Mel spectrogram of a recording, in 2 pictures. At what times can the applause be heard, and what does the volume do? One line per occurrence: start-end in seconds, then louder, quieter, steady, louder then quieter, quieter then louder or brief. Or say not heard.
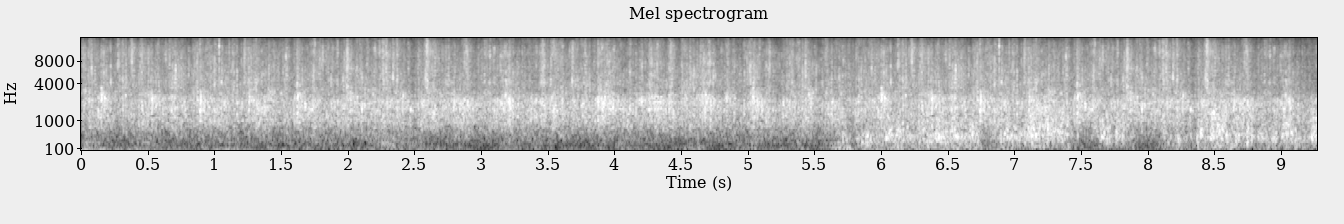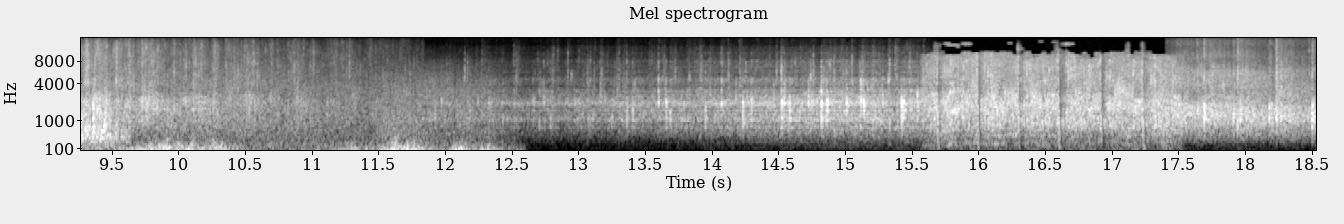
0.0-18.4 quieter then louder.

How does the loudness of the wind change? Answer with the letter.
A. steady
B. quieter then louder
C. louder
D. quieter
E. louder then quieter
E.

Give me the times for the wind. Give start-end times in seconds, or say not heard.
0.0-12.6.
